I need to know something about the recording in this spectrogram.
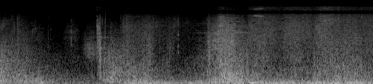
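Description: Crackling energy bursts and blasts with a loud whoosh.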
